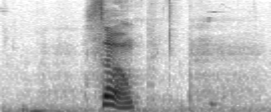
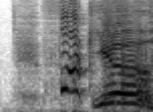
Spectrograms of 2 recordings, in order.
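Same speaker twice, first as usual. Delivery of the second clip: much higher, very loud yell; shouted curse; 12 semitones higher, 14 dB louder than usual. Retold or imitated. Henry shouts at Tommy to break the tension. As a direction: blast it out as a joke. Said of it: "Henry just goes".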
